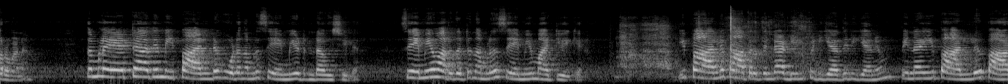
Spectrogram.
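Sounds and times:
woman talking: 0.0 - 5.9, 6.8 - 10.0
spoon stirring in metal pan: 6.1 - 8.3.

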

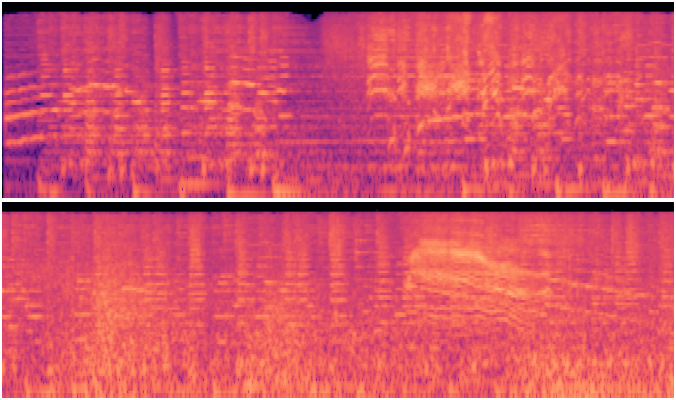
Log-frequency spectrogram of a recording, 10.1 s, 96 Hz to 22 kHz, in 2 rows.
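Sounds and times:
cartoon music: 0.1 - 10.0
cat yowl falling in pitch: 8.1 - 9.4.

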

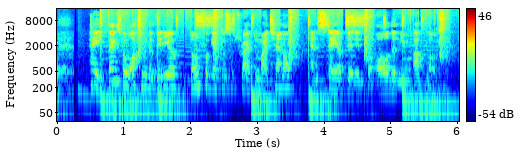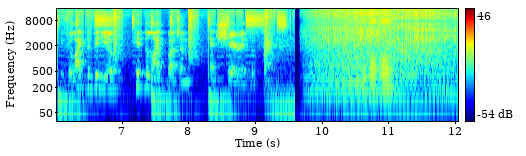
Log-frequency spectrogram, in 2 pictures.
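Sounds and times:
propeller plane flying past: 9.7 - 12.0.

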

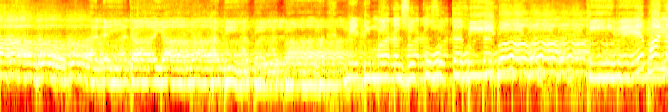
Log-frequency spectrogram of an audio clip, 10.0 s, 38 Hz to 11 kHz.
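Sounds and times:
man singing amplified: 0.0 - 10.0.

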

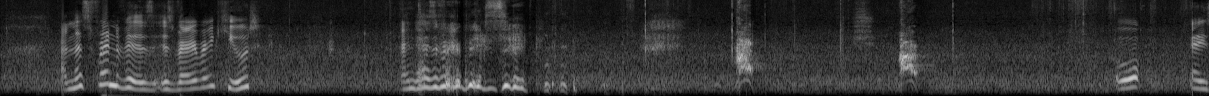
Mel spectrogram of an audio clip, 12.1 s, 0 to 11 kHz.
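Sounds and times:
small dog barking: 7.3 - 7.6, 9.0 - 9.4.

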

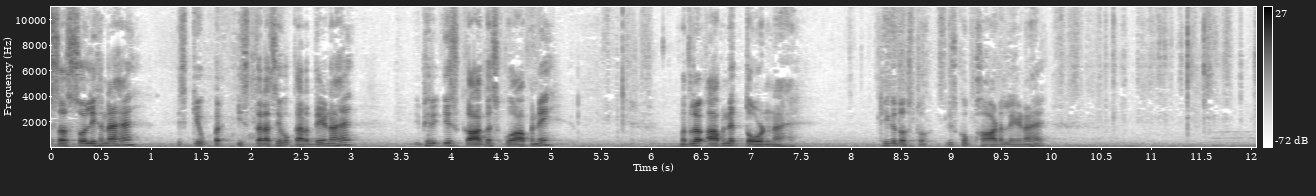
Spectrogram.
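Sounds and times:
paper handling ticks: 10.2 - 12.0.

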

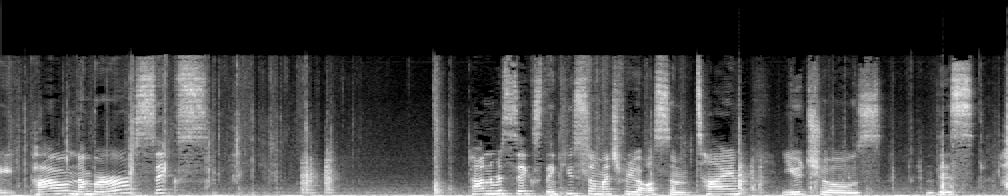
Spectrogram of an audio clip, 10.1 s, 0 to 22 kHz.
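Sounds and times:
cards scraping and tapping: 0.0 - 3.4
steady low hum: 0.0 - 10.0.

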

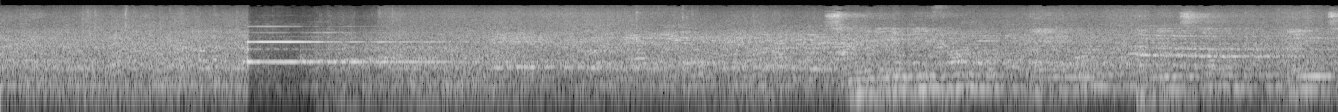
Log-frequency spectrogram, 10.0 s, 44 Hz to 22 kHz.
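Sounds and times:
crowd murmur in echoing hall: 0.0 - 10.0.

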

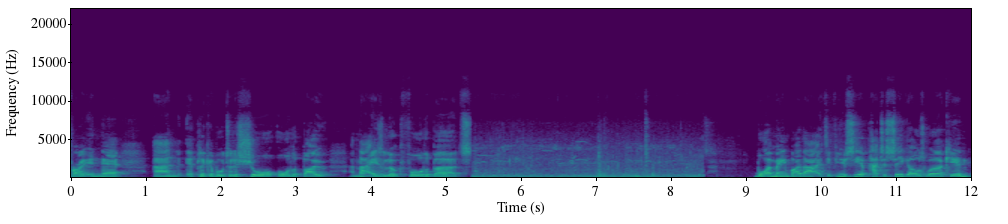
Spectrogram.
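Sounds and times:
rushing water: 5.4 - 8.4
wind on microphone: 5.4 - 8.4
boat engine hum: 5.4 - 8.5.

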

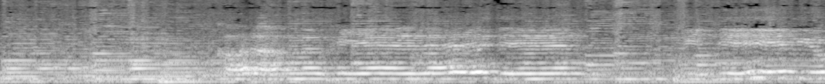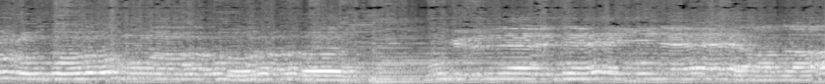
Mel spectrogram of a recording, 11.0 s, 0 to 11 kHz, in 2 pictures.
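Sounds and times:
long-necked lutes playing folk melody: 0.0 - 11.0.

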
